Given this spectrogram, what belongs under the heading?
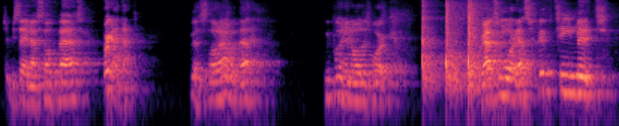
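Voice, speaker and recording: A man coaching a live workout, energetic and encouraging, repeating short cues while a little out of breath. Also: a little high, moderate pace, pauses often. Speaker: fitness coach. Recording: roomy echo.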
